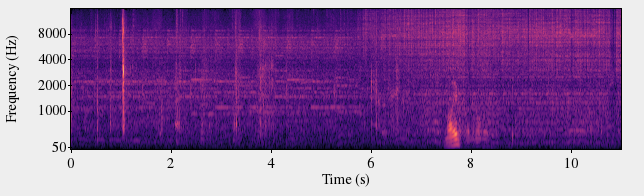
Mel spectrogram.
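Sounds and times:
steady machine noise: 0.0 - 11.0.

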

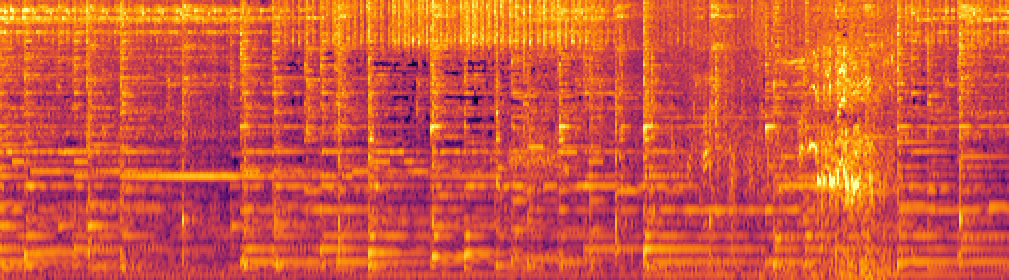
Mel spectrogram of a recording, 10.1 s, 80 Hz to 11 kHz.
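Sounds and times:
music with held notes: 0.0 - 10.0
horse whinnying: 7.8 - 9.0.

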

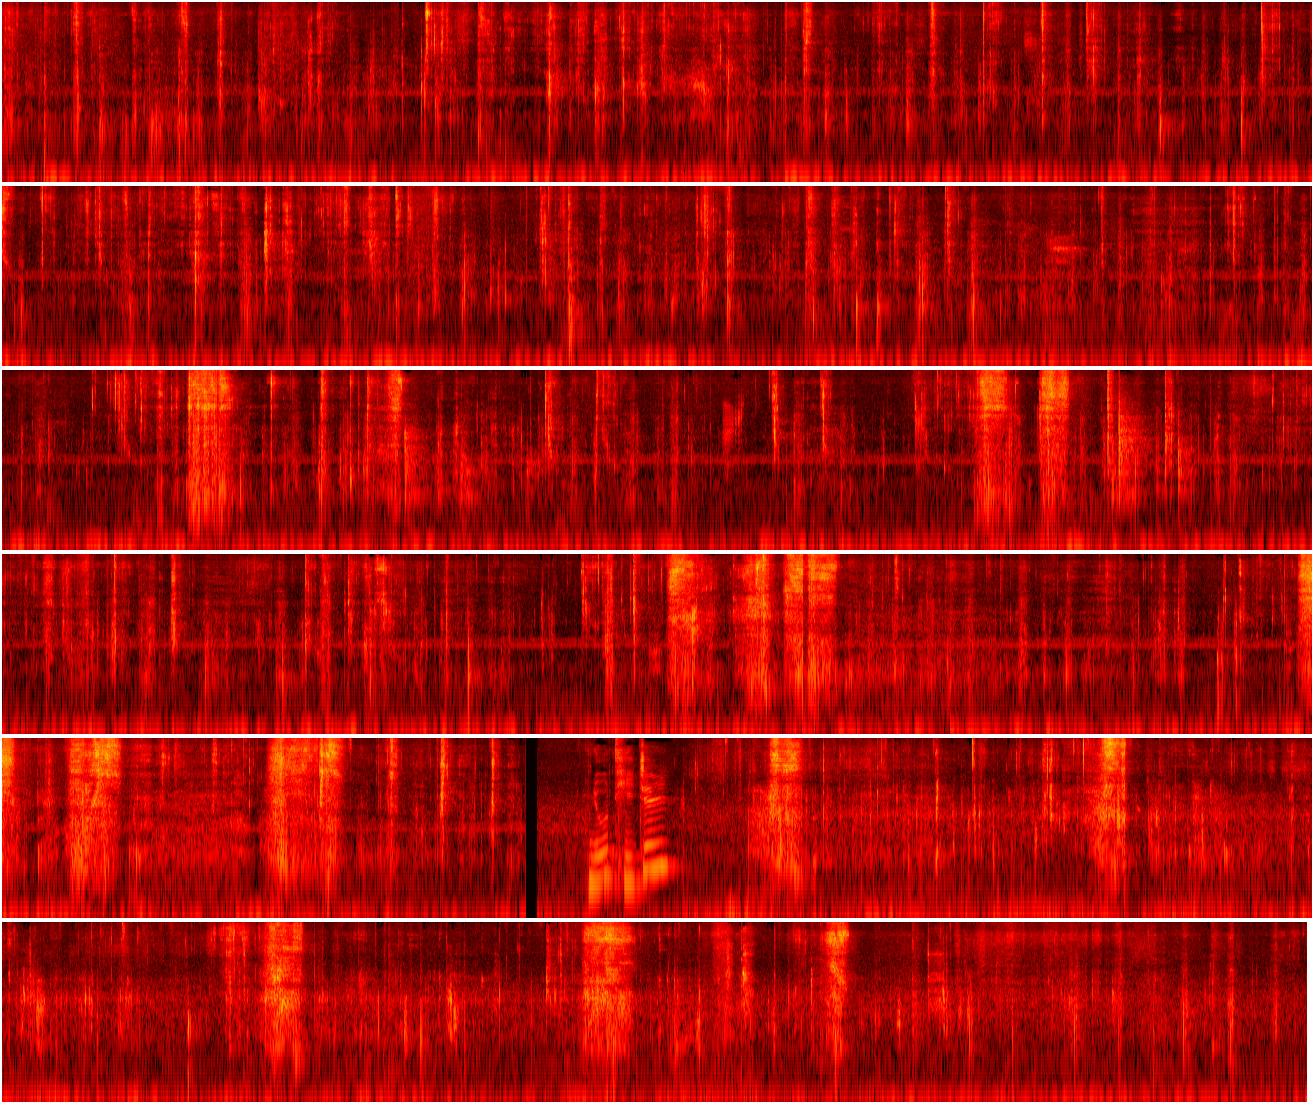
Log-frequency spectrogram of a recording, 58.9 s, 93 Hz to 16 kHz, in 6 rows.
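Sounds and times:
person chewing food: 0.0 - 43.3, 44.4 - 58.9.

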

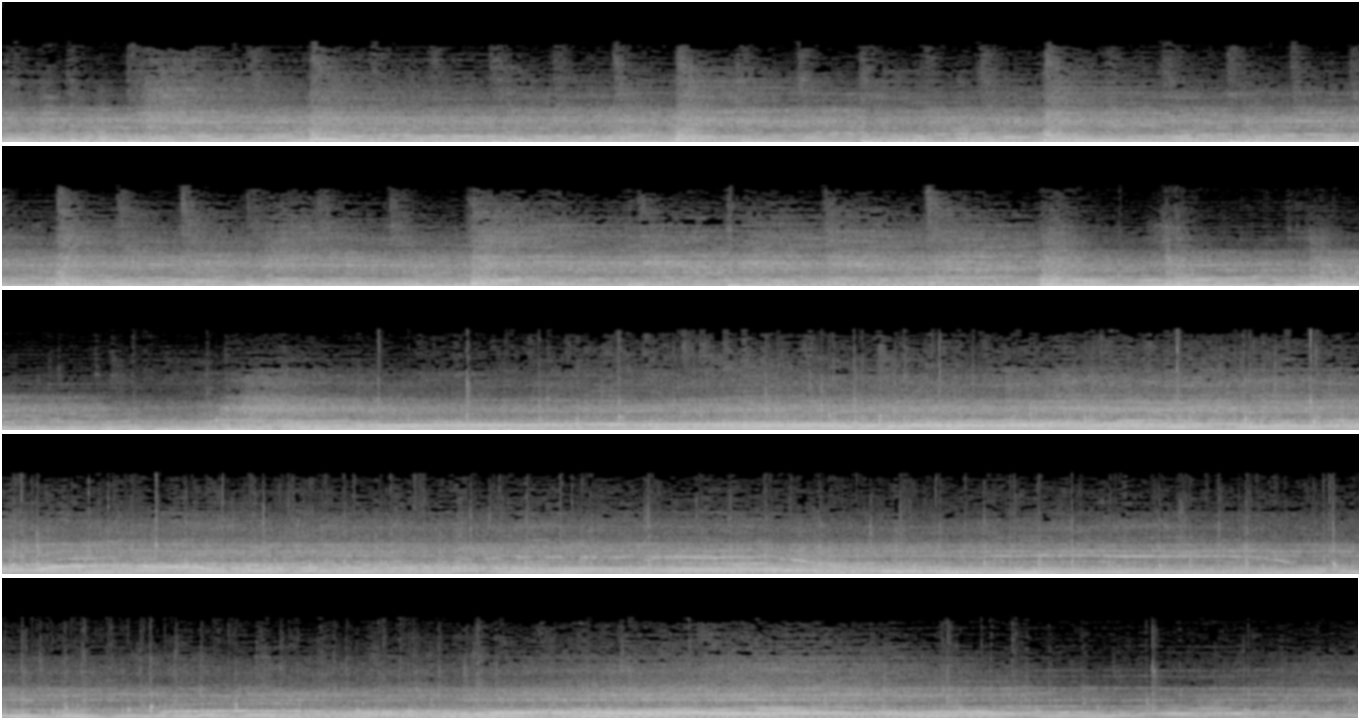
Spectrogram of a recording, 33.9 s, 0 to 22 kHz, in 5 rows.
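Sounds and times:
audience cheering and whistling: 14.8 - 33.9.

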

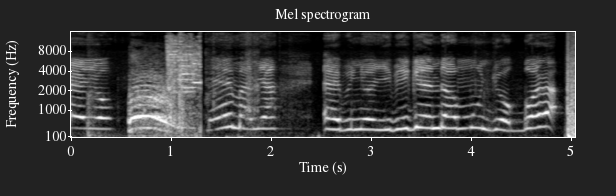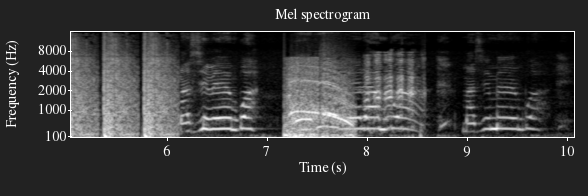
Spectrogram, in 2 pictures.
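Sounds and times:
harsh crash-like noise burst: 5.0 - 6.2
child singing: 6.2 - 7.0, 7.6 - 9.9.

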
